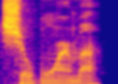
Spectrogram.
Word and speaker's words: shawarma: an ing it's a it's an anglicization of an Arabic word it's true but um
